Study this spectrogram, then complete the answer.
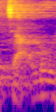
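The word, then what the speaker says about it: جعل: Terus kalau bacanya bukan ju'lu ya ja'lu sama saja ya.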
